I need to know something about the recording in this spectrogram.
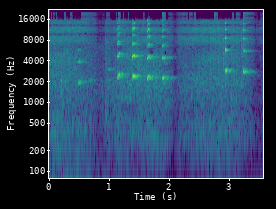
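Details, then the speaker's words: Shark AZ3002 vacuum after 9 months of use: quiet, scattered high-pitched chirps and squeaks in short bursts as it rolls; the wheels squeak, cause unknown, with no effect on performance. "First thing that I don't like about this vacuum is after 9 months, the wheels have started to make a little bit of a squeaking noise, which you can probably hear here."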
